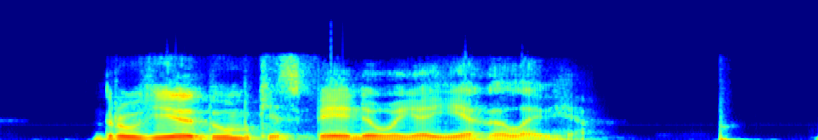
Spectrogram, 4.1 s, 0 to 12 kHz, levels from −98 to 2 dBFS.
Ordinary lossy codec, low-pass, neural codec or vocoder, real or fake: AAC, 64 kbps; 7.2 kHz; codec, 16 kHz, 1 kbps, X-Codec, HuBERT features, trained on LibriSpeech; fake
